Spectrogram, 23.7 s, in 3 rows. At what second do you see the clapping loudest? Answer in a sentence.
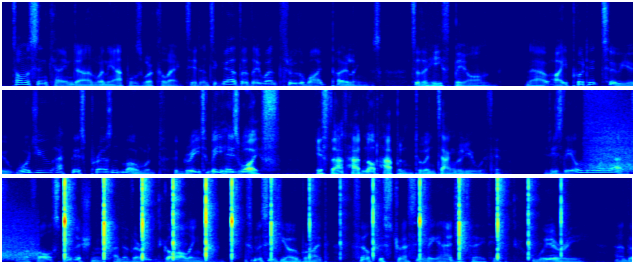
The loudest moment of the clapping is at 18 seconds.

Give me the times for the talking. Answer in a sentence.
The talking can be heard from 0.1 to 23.6 s.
